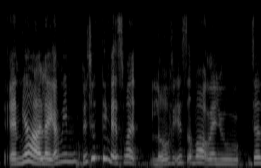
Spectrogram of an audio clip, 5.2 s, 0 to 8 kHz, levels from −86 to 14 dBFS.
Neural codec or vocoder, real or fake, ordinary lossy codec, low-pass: codec, 16 kHz, 16 kbps, FunCodec, trained on LibriTTS, 50 frames a second; fake; none; 7.2 kHz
